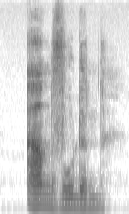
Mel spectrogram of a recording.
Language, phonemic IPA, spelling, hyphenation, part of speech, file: Dutch, /ˈaːnˌvu.də(n)/, aanvoeden, aan‧voe‧den, verb, Nl-aanvoeden.ogg
- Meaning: to raise, to cultivate, to bring up (figuratively) to incite, to encourage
